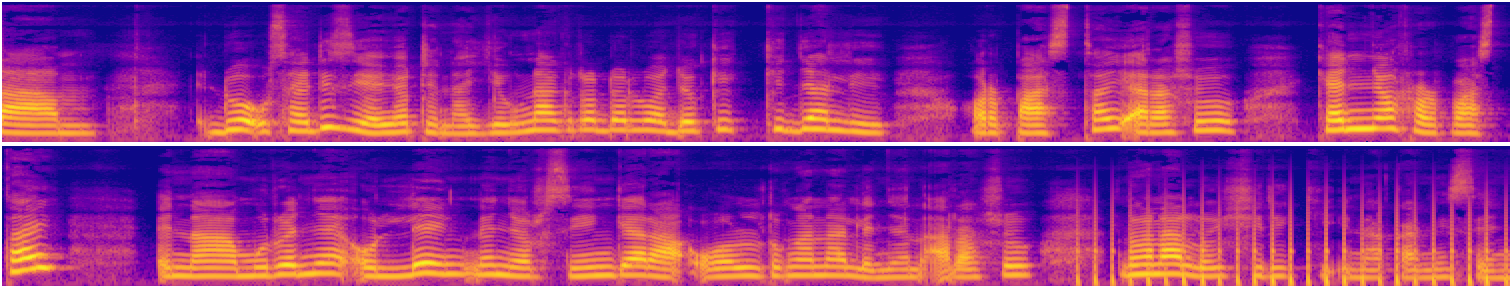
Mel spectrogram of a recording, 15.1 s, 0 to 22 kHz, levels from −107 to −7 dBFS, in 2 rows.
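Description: From 12.91 s to 15.06 s a train of clicks runs over the speech, about 30 near-identical pulses at a regular 11.2 per second, peaking roughly 10 dB above the signal. It sounds like steady ticking, most likely interference from nearby equipment or a faulty connection or power supply.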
